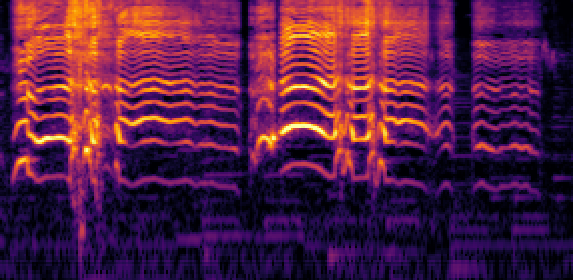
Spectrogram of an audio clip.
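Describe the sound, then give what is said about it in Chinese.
A small boy cries and sobs bitterly on his way to school. Loud, high, wavering wails break off into gasping pauses and then start again. “一个小男孩也是被他爸强行拎到了学校，一路哭得肝肠寸断”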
